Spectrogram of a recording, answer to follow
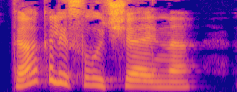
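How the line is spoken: Mocking. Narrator (Russian): насмешливо

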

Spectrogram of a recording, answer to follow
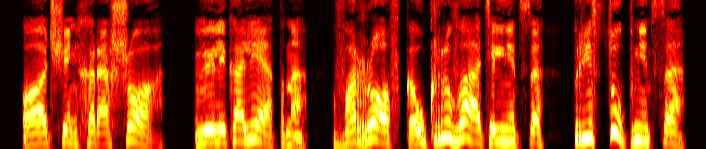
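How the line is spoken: Angry shouting. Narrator (Russian): кричала она

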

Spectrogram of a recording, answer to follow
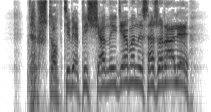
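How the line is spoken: Roaring. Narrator (Russian): проревел Самир

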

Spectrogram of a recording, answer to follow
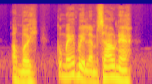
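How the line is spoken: Frightened cry. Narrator (Vietnamese): Mẹ tôi hoảng sợ mà kêu lên

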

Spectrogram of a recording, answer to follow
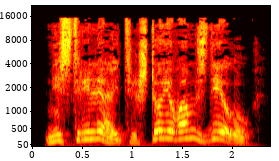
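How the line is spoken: Shouting, stalling. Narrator (Russian): крикнул он, чтобы выгадать время

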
